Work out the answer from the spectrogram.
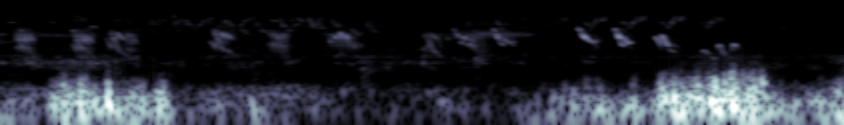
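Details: A busy flock of purple martins at Oak Harbor, Ohio, gives rapid repeated chirps and croaky gurgles, several every second, against low rumbling background noise.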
